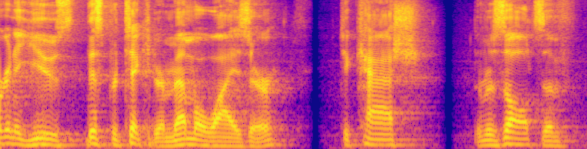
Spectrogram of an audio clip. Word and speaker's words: memoizer: called a memoizer and a memoizer is is not a mispronunciation of the word memorizer it's actually something called a memoizer and it's a it's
